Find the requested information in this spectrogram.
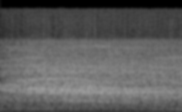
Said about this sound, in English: You can hear the boos of segregationists and the cheers of many in the hall.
